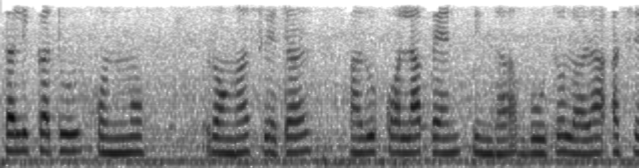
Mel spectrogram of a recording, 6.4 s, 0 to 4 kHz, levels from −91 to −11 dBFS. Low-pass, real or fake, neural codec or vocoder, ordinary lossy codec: 3.6 kHz; fake; vocoder, 44.1 kHz, 128 mel bands every 256 samples, BigVGAN v2; MP3, 32 kbps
